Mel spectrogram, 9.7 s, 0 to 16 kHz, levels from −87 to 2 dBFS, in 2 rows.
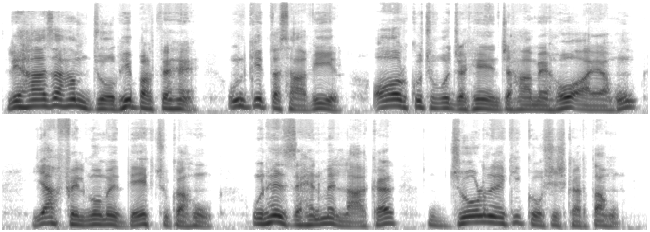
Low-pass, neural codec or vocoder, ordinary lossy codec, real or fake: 14.4 kHz; vocoder, 44.1 kHz, 128 mel bands, Pupu-Vocoder; Opus, 32 kbps; fake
